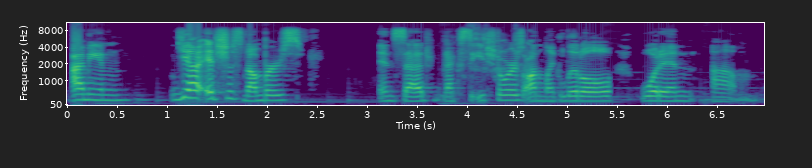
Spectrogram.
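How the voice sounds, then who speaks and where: A young woman narrating as game master, relaxed and halting, with many fillers. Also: mid-range voice, soft background music.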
